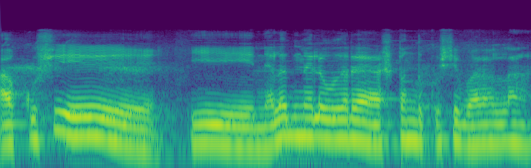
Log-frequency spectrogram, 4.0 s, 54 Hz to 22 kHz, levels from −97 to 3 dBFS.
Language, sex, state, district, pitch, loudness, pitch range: Kannada, male, Karnataka, Bellary, 135 Hz, -14 LUFS, 130-155 Hz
